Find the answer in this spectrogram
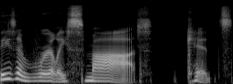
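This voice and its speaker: A woman talks with a plain, everyday voice at a fairly low pitch and moderate pace. The recording is very clean, with a silent background. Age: 20s. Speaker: hair care brand founder. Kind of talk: casual chat.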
